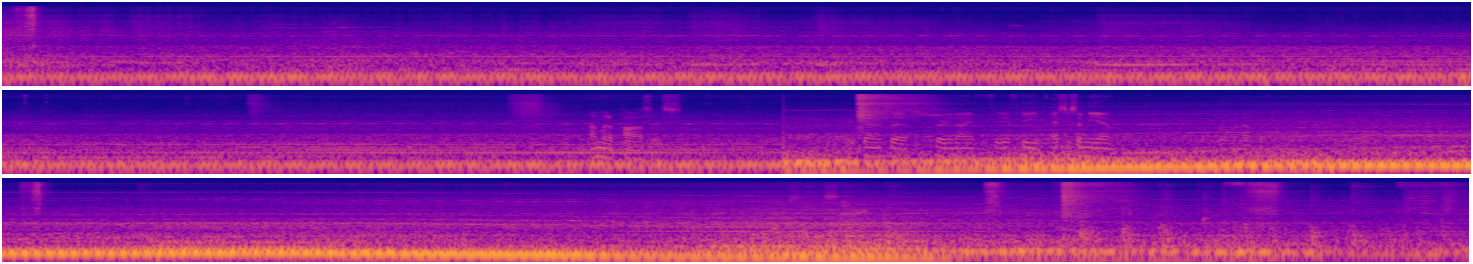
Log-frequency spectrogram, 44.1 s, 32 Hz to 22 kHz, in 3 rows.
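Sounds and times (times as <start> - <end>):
diesel locomotive rumble: 0.0 - 44.0.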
